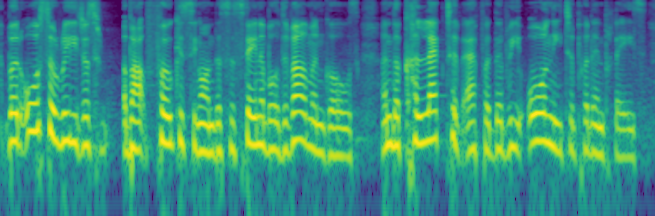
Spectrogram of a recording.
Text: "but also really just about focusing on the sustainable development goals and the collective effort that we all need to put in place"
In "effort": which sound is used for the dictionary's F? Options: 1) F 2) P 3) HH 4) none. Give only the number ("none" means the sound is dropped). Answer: 1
